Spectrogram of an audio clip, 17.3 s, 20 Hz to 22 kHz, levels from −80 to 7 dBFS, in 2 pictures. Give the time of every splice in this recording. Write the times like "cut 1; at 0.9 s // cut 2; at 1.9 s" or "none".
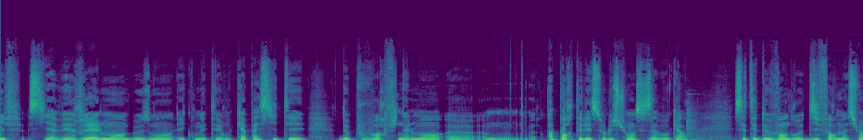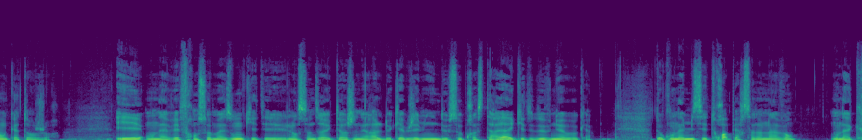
cut 1; at 9.7 s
